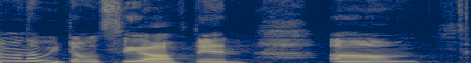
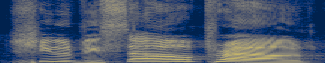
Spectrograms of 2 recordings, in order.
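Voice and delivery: imagined excited self; 8 semitones higher, 10 dB louder, slower than usual. Retold or imitated. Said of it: "I'm just like".

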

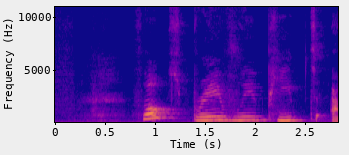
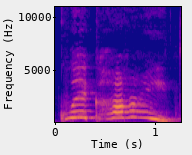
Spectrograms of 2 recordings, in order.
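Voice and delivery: high, loud alarmed call; urgent warning; 10 semitones higher, 7 dB louder than usual. Acted. Fox warns friends of the bear, urgent high cry. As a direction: send friends running for cover.

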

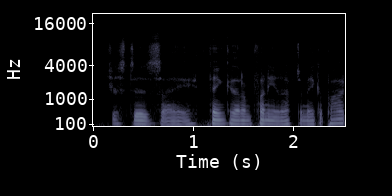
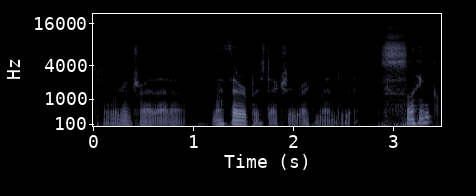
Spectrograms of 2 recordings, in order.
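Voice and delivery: normal talking voice

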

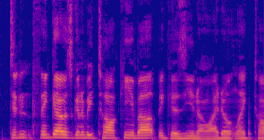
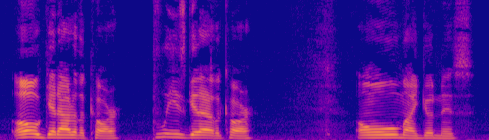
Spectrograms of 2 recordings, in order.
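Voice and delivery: loud, higher-pitched begging; distressed pleading; 4 semitones higher, 7 dB louder than usual. Real, not acted. Begging a bug to get out of the car, distressed. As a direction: plead loudly, dragging out the exclamations.

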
